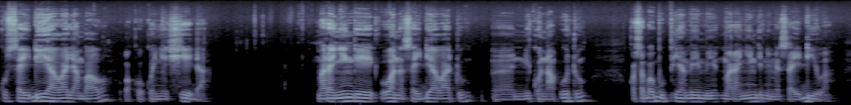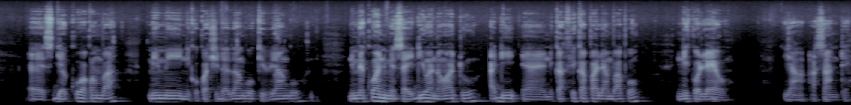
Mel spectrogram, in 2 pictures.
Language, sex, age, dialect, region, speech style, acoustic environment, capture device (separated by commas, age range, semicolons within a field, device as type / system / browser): Swahili, male, 25-34, Kenya - Nairobi Sheng-influenced, Kenya, relaxed, nature; silence, desktop / Windows / Chrome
